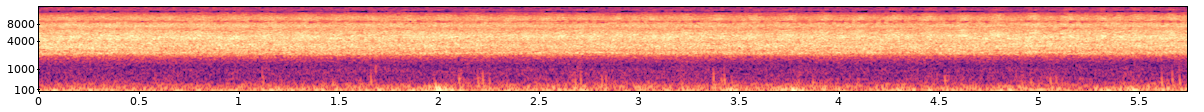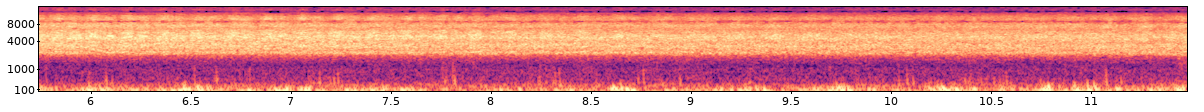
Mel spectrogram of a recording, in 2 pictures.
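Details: Cicadas along the Okawa River in Osaka, Japan, on the first Thursday morning of August, giving a continuous shrill buzzing wash with a slight pulsing texture. Soft footsteps and a low traffic hum sit underneath.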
